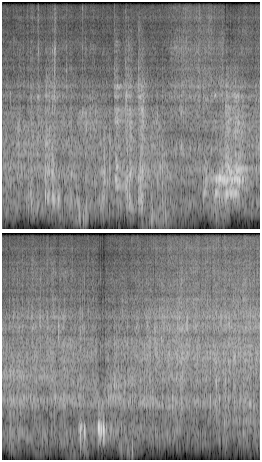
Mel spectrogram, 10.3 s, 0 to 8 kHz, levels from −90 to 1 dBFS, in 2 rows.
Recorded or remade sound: remade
